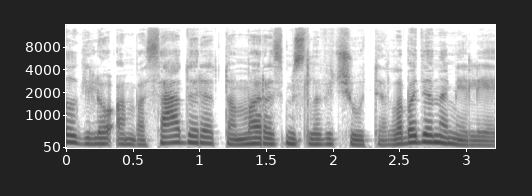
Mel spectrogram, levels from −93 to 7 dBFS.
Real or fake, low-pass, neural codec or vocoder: real; 14.4 kHz; none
